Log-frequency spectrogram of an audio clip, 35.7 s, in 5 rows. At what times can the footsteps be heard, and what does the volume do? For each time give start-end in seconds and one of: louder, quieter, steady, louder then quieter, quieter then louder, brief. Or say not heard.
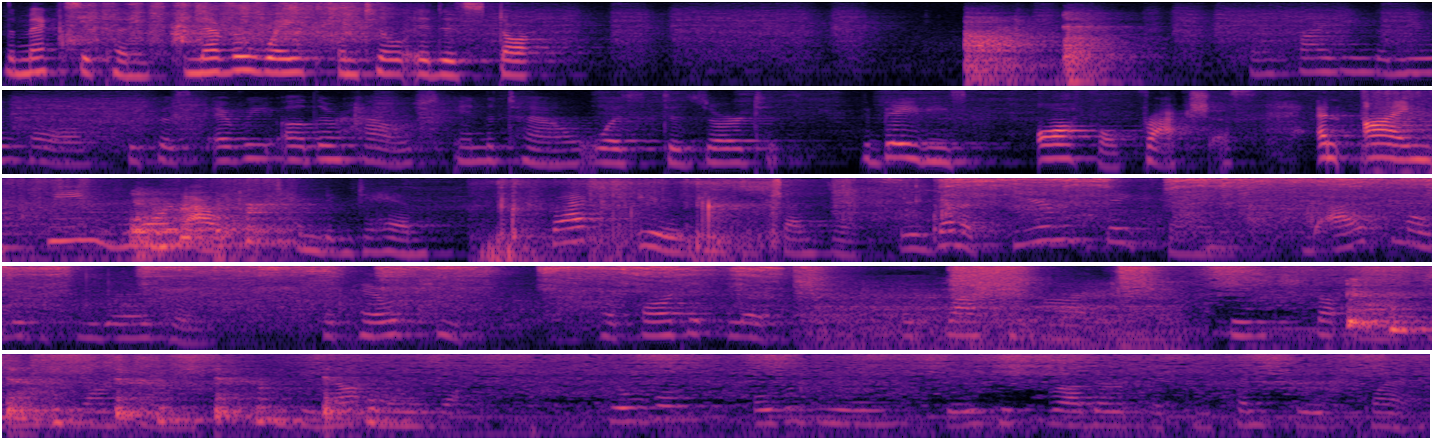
16.6-24.1 quieter.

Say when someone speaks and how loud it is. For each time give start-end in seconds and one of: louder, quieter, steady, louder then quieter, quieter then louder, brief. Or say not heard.
0.0-2.6 brief
6.2-35.7 louder then quieter.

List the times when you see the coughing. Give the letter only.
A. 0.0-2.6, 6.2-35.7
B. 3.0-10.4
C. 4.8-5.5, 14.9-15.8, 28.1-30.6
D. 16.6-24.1
C.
